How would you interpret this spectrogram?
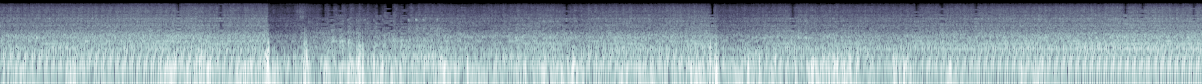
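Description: Small engine catches and settles into a steady buzzing run at constant speed after a couple of brief dips; it's running normally.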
